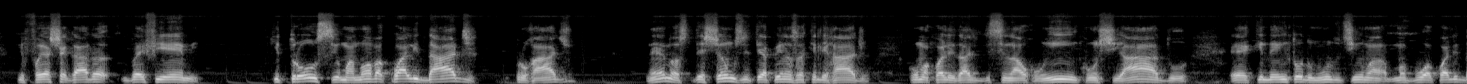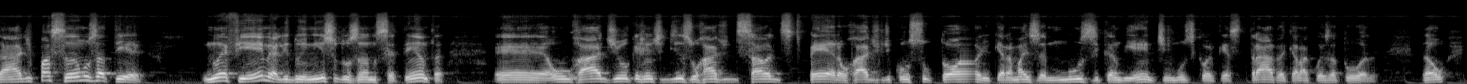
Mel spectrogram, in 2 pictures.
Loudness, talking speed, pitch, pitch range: -19 LUFS, 160 wpm, 110 Hz, 105-120 Hz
